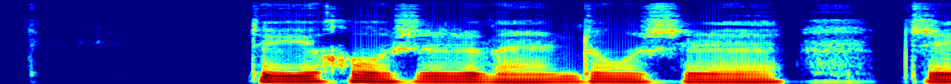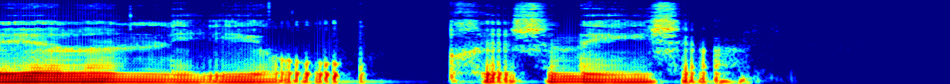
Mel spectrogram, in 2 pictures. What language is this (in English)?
Chinese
